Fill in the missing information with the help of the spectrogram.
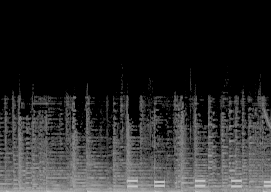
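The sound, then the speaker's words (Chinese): A radio host dials a listener's telephone number during a call-in segment: five short touch-tone beeps at a steady pace, each a clear dual-pitched electronic tone, playing over continuous background music. “好，我们来看一下这个美嘉乐这位朋友的电话能不能打通。”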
